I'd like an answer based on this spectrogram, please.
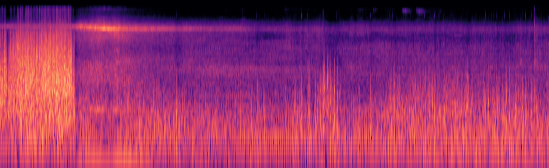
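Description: Motorbike ride heard from the rider's seat. Heavy wind buffeting on the microphone cuts off about a second in, leaving the engine running steadily under a lighter rush of wind.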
